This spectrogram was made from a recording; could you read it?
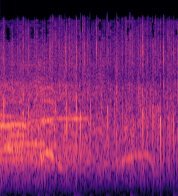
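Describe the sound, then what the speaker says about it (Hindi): Audience applause at a Hindi humorous poetry recital, a steady wash of clapping from a crowd that holds for nearly two seconds, with a voice faintly running over it. "बात समझ में आ जाए तो ताली बजाना"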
